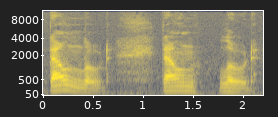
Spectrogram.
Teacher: means stress on the first part because it's a compound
